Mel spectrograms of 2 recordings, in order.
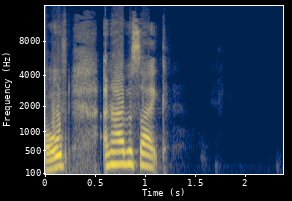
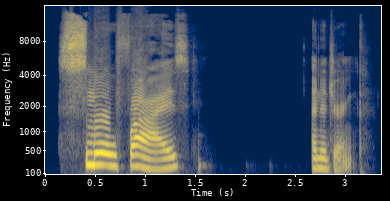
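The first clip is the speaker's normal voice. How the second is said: ordinary delivery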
